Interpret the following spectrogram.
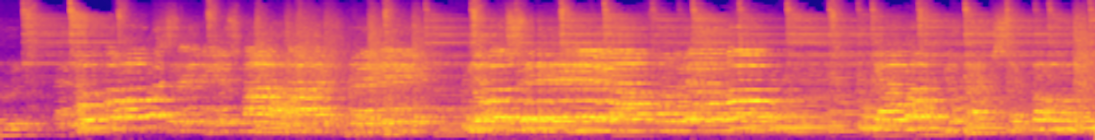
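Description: A mixed vocal group of about ten men and women singing a pop song in harmony through microphones and a PA, over a steady beat.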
